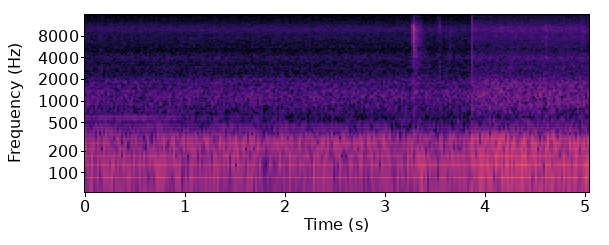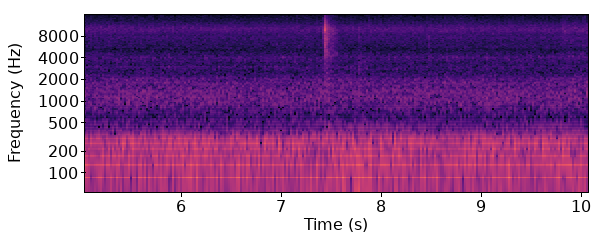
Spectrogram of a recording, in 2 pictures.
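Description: Engine of heavy construction machinery running steadily, a little louder from about four seconds in.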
